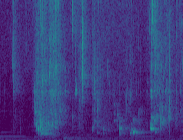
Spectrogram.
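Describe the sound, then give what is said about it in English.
A hand swishes and sloshes through hot, vanilla-scented bath water in a few splashy bursts, with softer trickling movement between them and no one speaking. “Do you want to feel the water?”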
